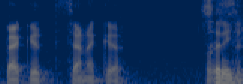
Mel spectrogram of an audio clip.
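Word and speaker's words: Sennecke: It's like Beckett Seneca. Or Seneke. Seneke, yeah.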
